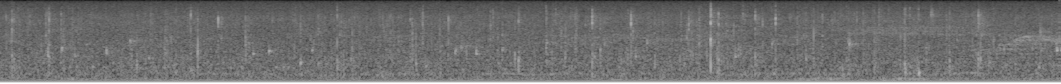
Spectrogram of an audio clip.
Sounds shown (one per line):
Swainson's Thrush song
rain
